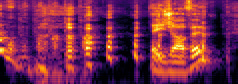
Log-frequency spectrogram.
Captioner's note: laughs; makes dog breathing noises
